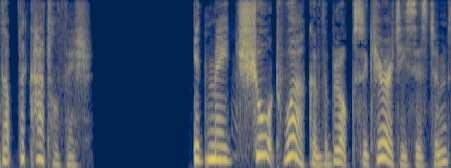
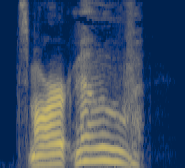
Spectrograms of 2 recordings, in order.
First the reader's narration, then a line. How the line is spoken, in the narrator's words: wheezed the caretaker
